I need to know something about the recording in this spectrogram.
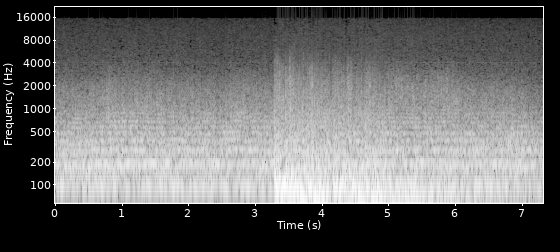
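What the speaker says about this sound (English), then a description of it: "In the spring of 1945, American and Australian bombers opened up on Borneo" Bombs from American and Australian bombers striking Borneo in spring 1945 burst into a loud, sustained rumbling roar partway through, rising abruptly over a steady droning background and holding heavy through the end.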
